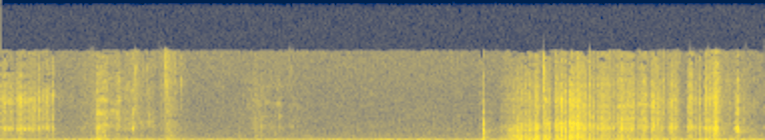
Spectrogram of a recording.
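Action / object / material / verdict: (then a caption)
scrape / bar of soap scraped with a knife blade / soap / none. A metal knife blade scrapes continuously along the edge of a solid oval green soap bar held in the hand, shaving off soap flakes. Soft, bright scraping and rasping come in short strokes at first, ease into a quieter stretch, then grow louder and denser from about three seconds until the clip cuts off.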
